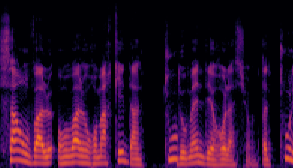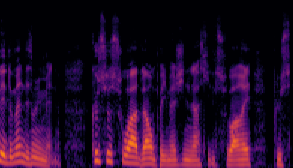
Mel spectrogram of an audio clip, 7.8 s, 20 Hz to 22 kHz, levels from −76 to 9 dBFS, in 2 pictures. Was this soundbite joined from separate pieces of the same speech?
yes; 4 cuts; at 2.3 s, 4.3 s, 5.8 s, 6.6 s

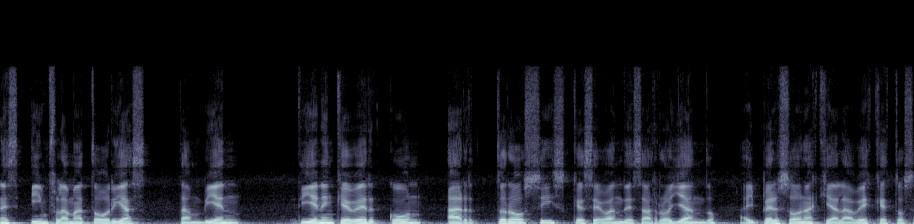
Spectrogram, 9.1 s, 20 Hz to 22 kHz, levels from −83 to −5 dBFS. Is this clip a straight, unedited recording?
no; 2 cuts; at 2.9 s, 7.3 s

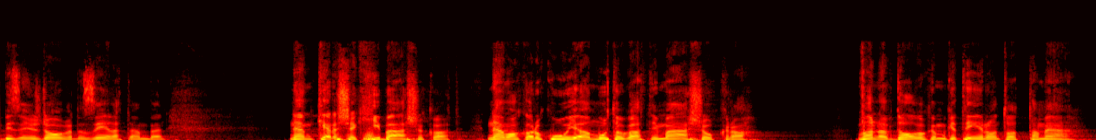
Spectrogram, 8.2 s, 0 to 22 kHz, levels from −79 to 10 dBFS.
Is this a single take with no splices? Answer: yes; 0 cuts

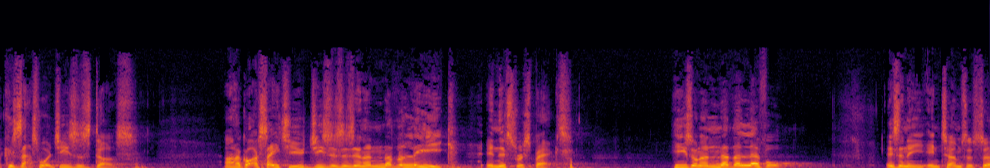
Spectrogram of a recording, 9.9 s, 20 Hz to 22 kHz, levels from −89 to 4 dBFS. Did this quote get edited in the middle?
no; 0 cuts

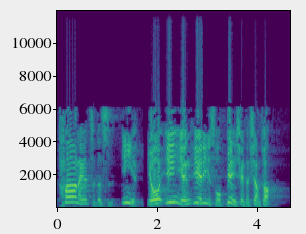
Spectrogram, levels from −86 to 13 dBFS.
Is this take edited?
yes; 1 cut; at 1.7 s

